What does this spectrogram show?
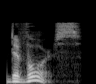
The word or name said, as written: divorce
